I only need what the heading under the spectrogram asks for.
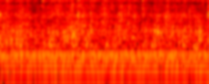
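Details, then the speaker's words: Water trickling and splashing over a low pump hum from a fitting cracked on top in a fountain; the part will be directly replaced, and the unit can keep running meanwhile. "Yeah, it's got a nice crack on the top there."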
